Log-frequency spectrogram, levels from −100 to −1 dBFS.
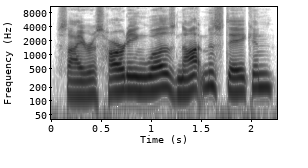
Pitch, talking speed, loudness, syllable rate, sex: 165 Hz, 135 wpm, -16 LUFS, 4.2 syllables/s, male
